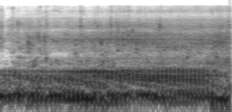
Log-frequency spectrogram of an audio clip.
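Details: Washing machine spin after repairing a noisy, slow spin: strong, even motor drone with steady low pulsing rhythm, motor and gearbox turning with no grinding or knocking; healthy spin.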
